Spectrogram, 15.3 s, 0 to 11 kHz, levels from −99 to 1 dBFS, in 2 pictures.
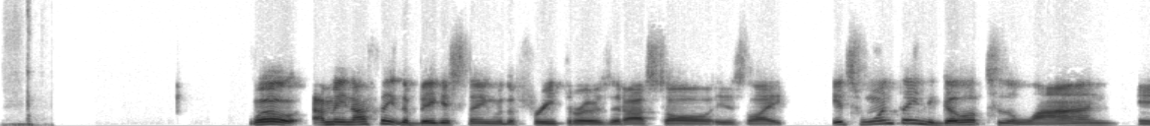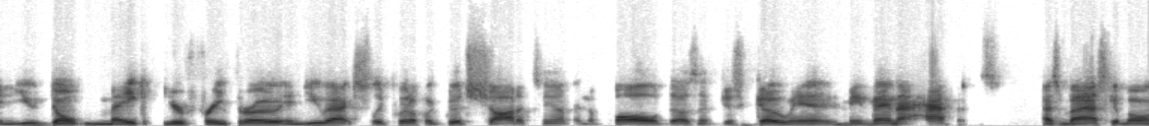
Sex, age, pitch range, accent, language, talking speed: male, 30-49, 135-200 Hz, American, English, 220 wpm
